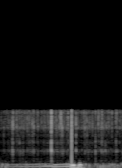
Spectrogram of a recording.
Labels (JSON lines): {"label": "biophony, cascading saw", "recorder": "HydroMoth"}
